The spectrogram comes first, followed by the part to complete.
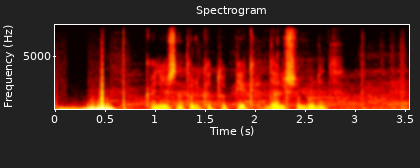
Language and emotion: Russian, neutral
